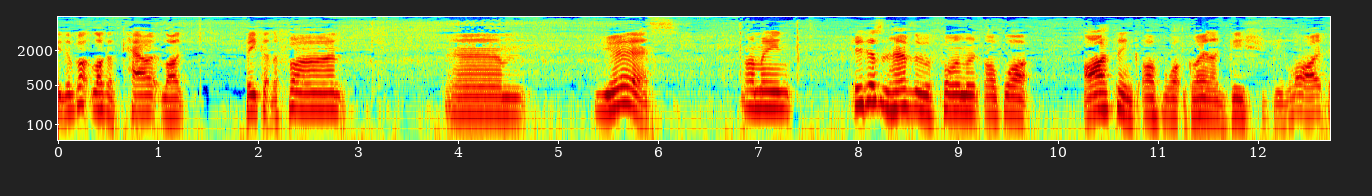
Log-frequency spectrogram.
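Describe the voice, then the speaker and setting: A man's voice: fairly high pitch, fairly bright tone, a little hiss or hum, low-quality recording. A young Australian man casually reviewing toys, rambling on and often tagging his sentences with "eh?". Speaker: toy reviewer. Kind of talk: casual toy review monologue.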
